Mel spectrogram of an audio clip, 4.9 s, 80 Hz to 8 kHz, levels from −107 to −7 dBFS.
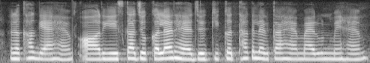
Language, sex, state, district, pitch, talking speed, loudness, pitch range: Hindi, female, Bihar, Samastipur, 220 Hz, 220 wpm, -15 LUFS, 215-230 Hz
